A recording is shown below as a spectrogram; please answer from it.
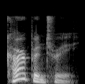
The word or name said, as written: carpentry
